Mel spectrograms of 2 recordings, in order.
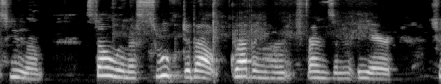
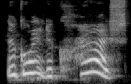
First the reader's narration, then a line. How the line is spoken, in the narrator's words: gasped Stella Luna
